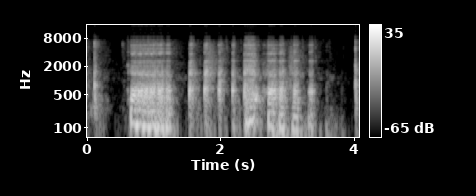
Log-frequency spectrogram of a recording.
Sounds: Laughter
